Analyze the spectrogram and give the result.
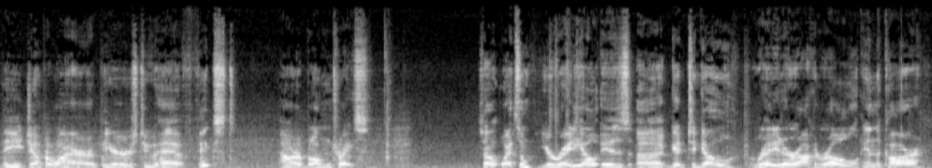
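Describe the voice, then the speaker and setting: Man, bright forceful voice, casual repair demonstration, folksy step-by-step explaining, faint background noise. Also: fairly high pitch, slow. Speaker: hobbyist radio repairer making a demonstration video. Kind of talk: casual hands-on repair walkthrough.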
